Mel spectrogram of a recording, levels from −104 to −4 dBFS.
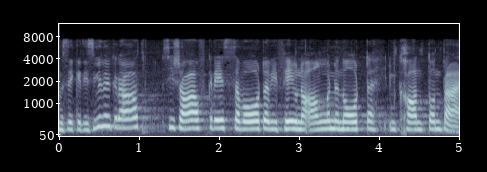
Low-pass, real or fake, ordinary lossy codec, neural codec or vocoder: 7.2 kHz; real; MP3, 96 kbps; none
